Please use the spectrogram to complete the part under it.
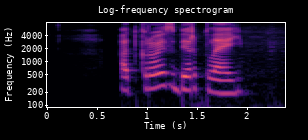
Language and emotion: Russian, neutral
